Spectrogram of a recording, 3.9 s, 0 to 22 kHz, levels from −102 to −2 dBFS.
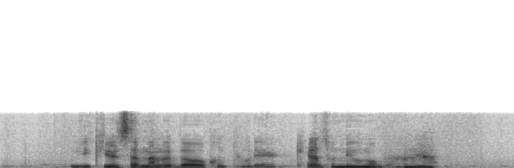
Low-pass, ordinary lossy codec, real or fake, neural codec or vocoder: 7.2 kHz; none; fake; codec, 16 kHz, 0.5 kbps, X-Codec, HuBERT features, trained on general audio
